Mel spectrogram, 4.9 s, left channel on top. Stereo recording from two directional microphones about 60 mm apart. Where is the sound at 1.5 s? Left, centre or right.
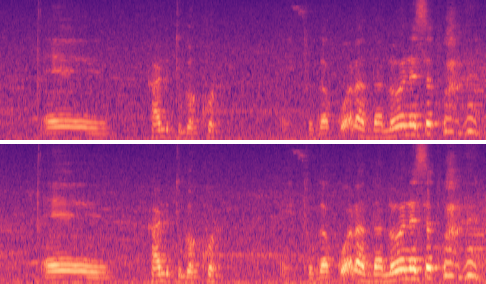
Left.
